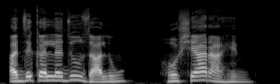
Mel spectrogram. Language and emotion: Sindhi, neutral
